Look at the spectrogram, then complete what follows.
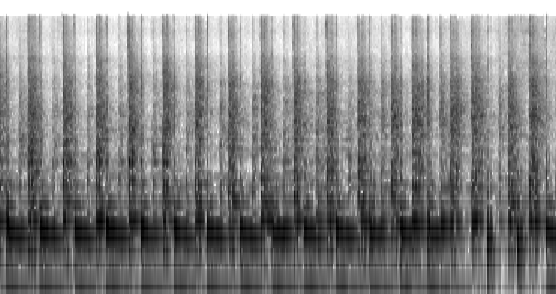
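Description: Loud music with a fast, even percussive beat of about five strokes a second, a short dipping melodic figure repeated over and over, and a steady deep bass underneath.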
